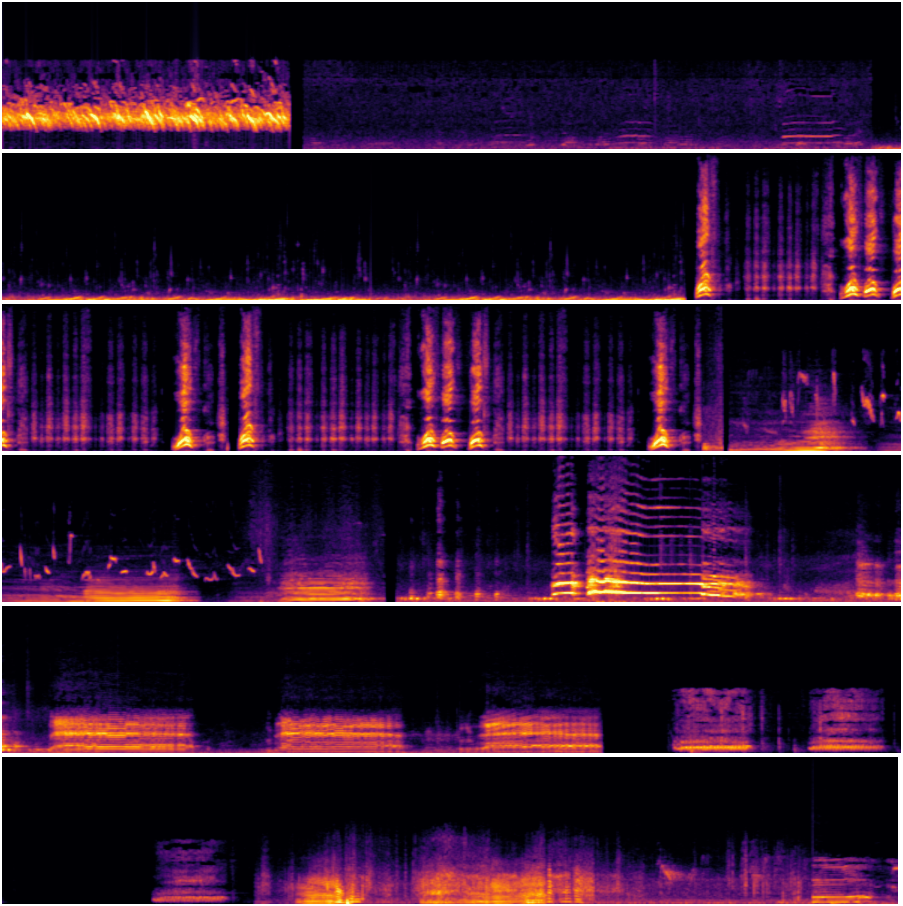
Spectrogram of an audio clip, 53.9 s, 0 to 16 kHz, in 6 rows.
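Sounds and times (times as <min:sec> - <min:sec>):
rooster crowing: 0:32.5 - 0:34.6.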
